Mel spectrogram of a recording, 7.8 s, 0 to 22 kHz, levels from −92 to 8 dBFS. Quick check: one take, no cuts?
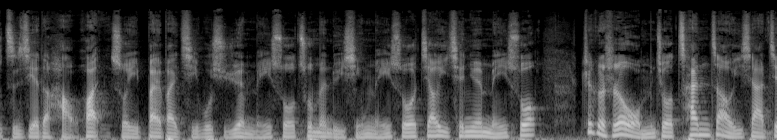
yes; 0 cuts

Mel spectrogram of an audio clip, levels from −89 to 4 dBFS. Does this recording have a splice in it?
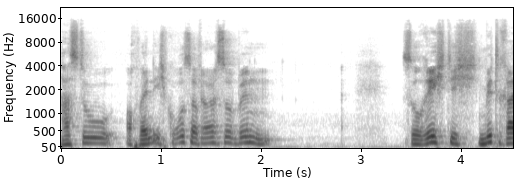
yes; 2 cuts; at 1.1 s, 1.4 s

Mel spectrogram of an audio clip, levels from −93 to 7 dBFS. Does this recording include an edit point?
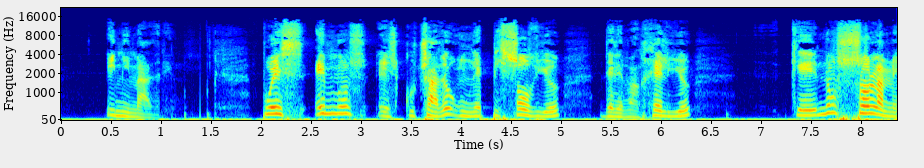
no; 0 cuts

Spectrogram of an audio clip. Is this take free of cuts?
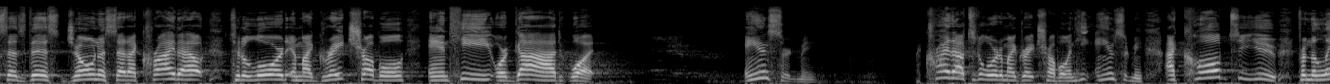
yes; 0 cuts

